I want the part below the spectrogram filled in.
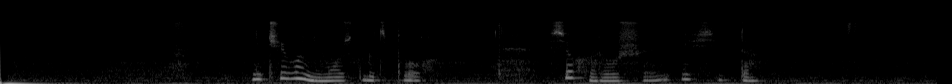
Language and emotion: Russian, sad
